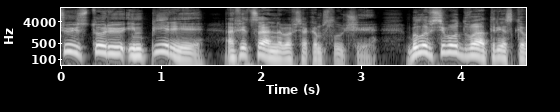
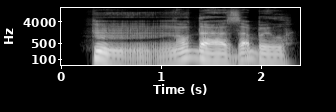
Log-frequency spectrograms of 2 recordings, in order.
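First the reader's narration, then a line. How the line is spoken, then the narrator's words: Mutter. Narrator (Russian): пробормотал Легион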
